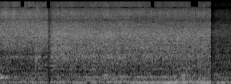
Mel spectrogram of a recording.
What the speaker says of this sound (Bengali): জিরে ফোড়ন দিলাম শুকনো লঙ্কা কুচানোটা দিয়ে দিচ্ছি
